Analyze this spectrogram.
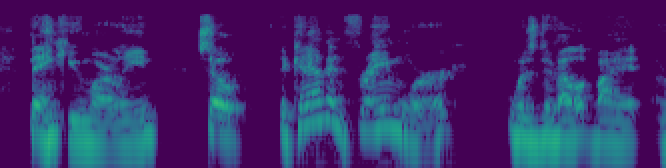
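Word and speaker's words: Cynefin: where we are right canvan it rhymes with Kevin everybody there you go thank you thank you Marlene so the Kevan framework was developed by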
